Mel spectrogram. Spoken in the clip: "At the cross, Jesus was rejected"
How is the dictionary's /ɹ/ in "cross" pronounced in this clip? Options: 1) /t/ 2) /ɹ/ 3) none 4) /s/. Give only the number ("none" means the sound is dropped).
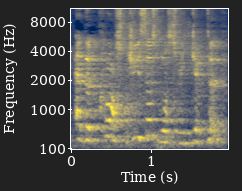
2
